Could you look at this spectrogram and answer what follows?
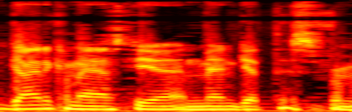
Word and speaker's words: Gynecomastia: How do you pronounce that? Gynecomastia.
